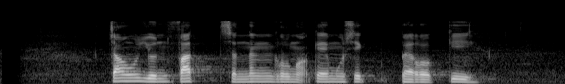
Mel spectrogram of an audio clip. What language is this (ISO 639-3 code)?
jav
